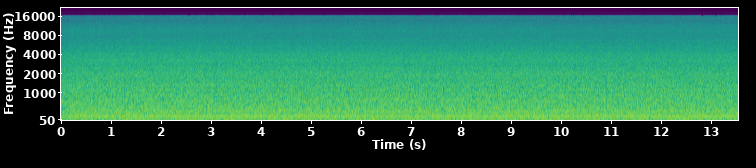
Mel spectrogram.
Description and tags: This is the refridgeration unit of the semi at the grocery store, you guessed it, recorded with my Samson USB mic and my laptop.
automotive, engine, field-recording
